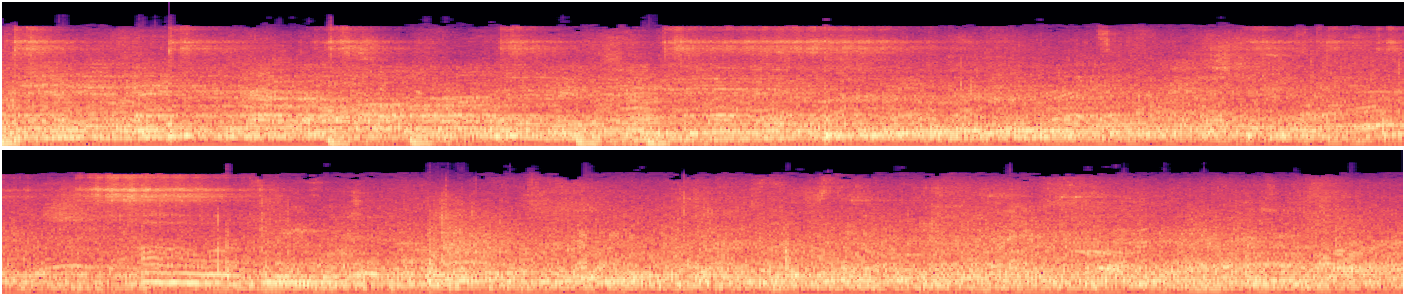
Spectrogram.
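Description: A crowd of men and women sings together nearby.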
